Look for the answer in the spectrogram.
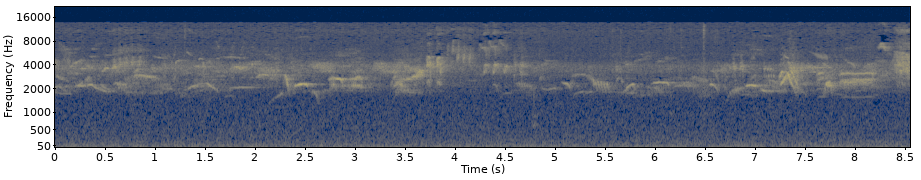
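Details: Dawn chorus of several wild birds at 4am on 10 June 2015 in Cambridgeshire, UK: overlapping high chirps and short whistled phrases, some rising and falling, over a steady low background rumble.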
